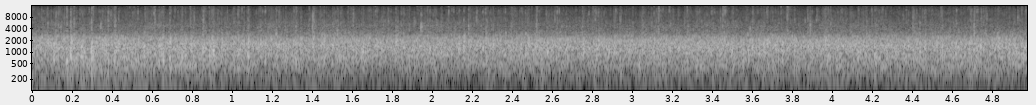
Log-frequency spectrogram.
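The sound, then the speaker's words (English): Steady, sustained applause from a large audience fills the room, a dense wash of clapping at constant loudness for several seconds with no voices standing out. “And can we just have a round of applause for one person in particular?”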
